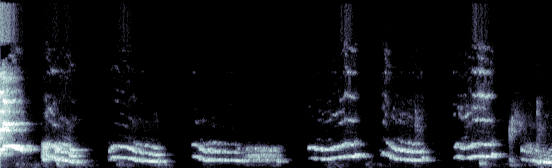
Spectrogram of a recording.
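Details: Five-week-old Cavalier King Charles Spaniel puppies in Daisy's indoor puppy pen, whining in a steady series of high, wavering cries, each about half a second long with short pauses between them.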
